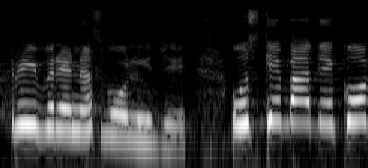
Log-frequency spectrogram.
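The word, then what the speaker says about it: Treviranus: किन्होंने नामकरण किया था, लैमार्क और ट्रेविरेनस ने। ट्रीविरेनस भी इसको कहते हैं कई बार, तो कंफ्यूज मत होइएगा, ट्रेविरेनस बोल लीजिए या ट्रीविरेनस बोल लीजिए।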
